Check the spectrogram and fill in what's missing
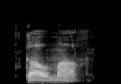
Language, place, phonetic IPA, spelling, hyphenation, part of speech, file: Azerbaijani, Baku, [ɡɑɫˈmɑχ], qalmaq, qal‧maq, verb, LL-Q9292 (aze)-qalmaq.wav
- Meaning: 1. to stay 2. to remain, be left; to be left over 3. survive, remain alive 4. to live, stay, reside 5. to be postponed to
